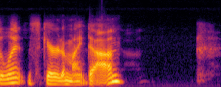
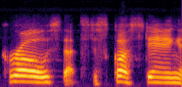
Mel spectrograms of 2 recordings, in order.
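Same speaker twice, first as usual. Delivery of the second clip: disgusted; 5 semitones higher, slower than usual. Retold or imitated. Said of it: "he's like".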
